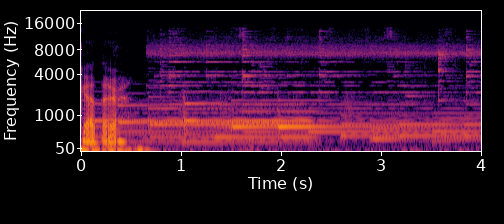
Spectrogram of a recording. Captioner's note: cow bells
